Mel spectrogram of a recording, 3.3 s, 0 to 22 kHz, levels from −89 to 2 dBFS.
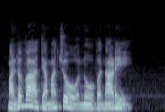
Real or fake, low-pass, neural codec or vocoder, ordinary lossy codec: real; 9.9 kHz; none; AAC, 64 kbps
